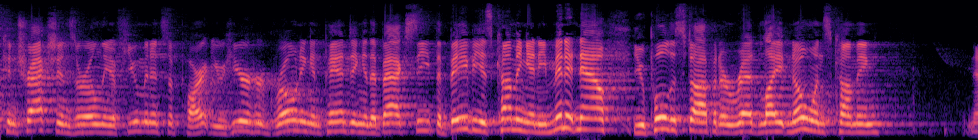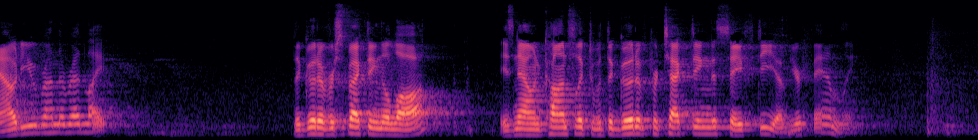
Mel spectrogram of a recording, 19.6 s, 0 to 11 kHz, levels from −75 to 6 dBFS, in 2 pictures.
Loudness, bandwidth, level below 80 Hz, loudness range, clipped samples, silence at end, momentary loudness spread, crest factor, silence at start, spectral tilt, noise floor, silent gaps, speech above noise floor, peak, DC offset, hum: -15 LUFS; 10 kHz; -72 dBFS; 12 LU; under 0.1%; 1.3 s; 14 LU; 16 dB; 0 s; -4 dB/octave; -58 dBFS; none; 43 dB; 0 dBFS; under 0.1%; none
